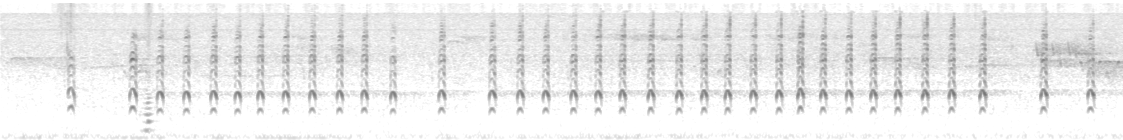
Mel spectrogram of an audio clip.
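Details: Pileated woodpecker in Hebron, Connecticut, giving a long, steady series of loud, hollow, slightly nasal notes, about two to three per second, sustained for nearly eight seconds, with a low background hum.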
